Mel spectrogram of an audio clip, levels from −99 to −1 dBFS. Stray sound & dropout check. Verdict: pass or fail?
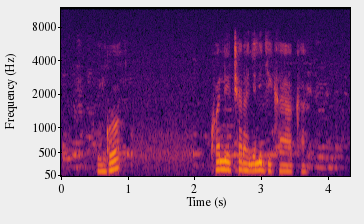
pass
